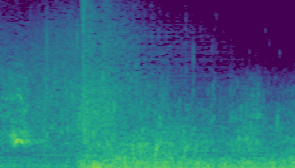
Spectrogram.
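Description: Bubbles gurgle in a muffled rush underwater.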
